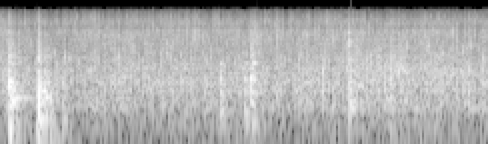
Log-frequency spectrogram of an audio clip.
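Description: Pineapple chicken seasoned with fish sauce and bay leaf simmers in a pan, giving a steady, close bubbling sizzle with a few soft clicks and pops along the way.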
